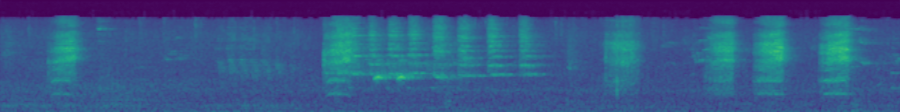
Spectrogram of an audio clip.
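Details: Wattlebirds mobbing a Kookaburra in a backyard close to their nest; harsh rasping squawks open and close the passage, with a rapid run of rhythmic, stacked chattering notes in the middle.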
